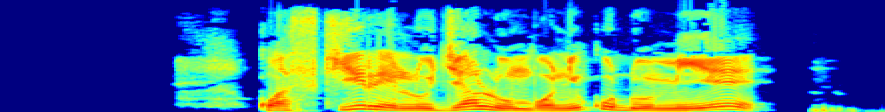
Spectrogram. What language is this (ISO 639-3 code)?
dav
